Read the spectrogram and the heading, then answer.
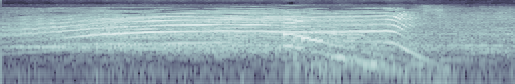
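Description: audience screaming and cheering

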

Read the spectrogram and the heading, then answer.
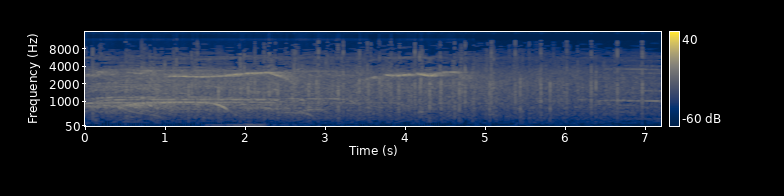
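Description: audience applause and cheering

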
